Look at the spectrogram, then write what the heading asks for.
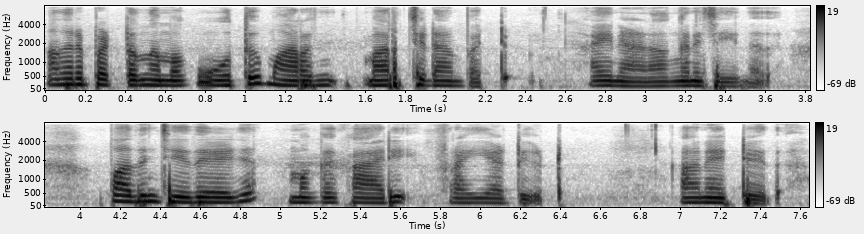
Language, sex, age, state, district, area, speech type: Malayalam, female, 45-60, Kerala, Kottayam, urban, spontaneous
